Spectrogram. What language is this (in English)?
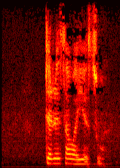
Swahili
